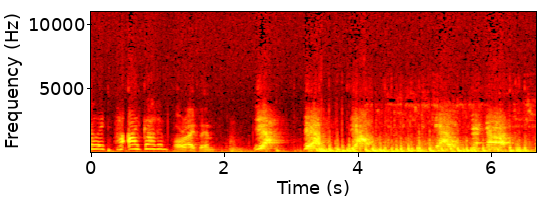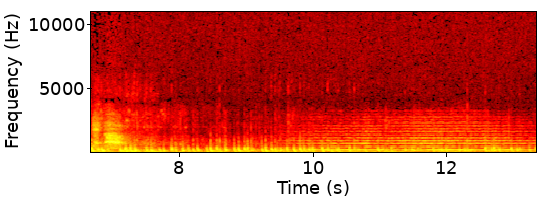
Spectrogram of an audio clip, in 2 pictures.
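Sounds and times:
speech: 0:00.0 - 0:04.5, 0:05.2 - 0:07.3, 0:10.0 - 0:12.1
horses galloping pulling a buckboard wagon: 0:00.0 - 0:13.3
buckboard wagon rumbling rattle: 0:02.0 - 0:13.3
sustained droning tone: 0:09.4 - 0:13.3.

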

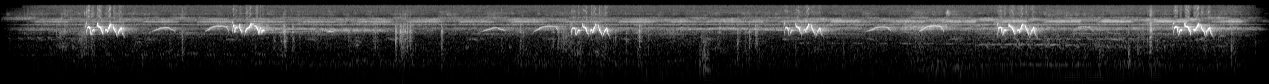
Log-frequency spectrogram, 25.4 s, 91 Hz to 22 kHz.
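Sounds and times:
Hylophilus hypoxanthus song in Eastern Lowlands of South America: 0:00.0 - 0:25.3.

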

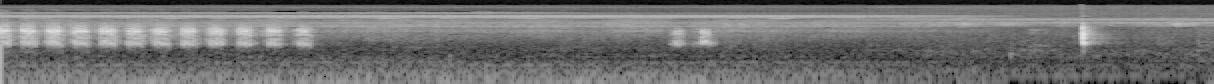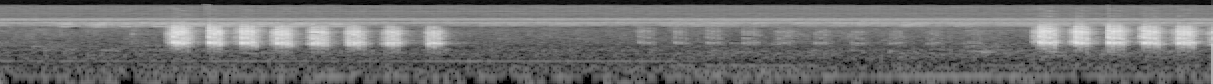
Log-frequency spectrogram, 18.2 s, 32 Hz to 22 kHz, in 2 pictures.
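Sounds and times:
Florida bog frog chucking: 0:00.0 - 0:02.4, 0:05.0 - 0:05.4, 0:10.3 - 0:12.5, 0:16.8 - 0:18.1.

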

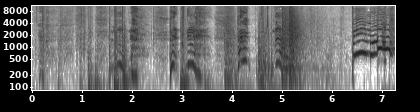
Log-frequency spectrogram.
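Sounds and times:
heavy thuds of a door being battered and forced open: 0:01.1 - 0:02.2, 0:03.0 - 0:06.0
people grunting and gasping: 0:01.2 - 0:06.0
speech: 0:01.7 - 0:02.2.

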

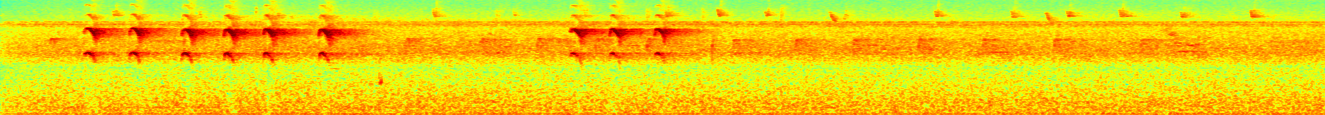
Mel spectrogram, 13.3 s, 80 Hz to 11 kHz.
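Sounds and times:
steady high insect-like hum: 0:00.0 - 0:13.2
Black-billed treehunter harsh squawky call series in Ecuador: 0:00.9 - 0:03.9, 0:05.7 - 0:07.0.

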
